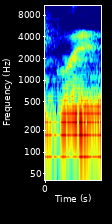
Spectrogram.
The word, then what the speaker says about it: Greene: Greene, that's Greene with a silent E at the end, discovered they were expecting a baby girl.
